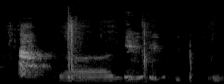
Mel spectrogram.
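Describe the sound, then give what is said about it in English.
A text message alert tone that imitates a barking dog, a few short sharp barks and yips with a brief whine, fairly faint. “That's just my dog barking in the background, but it's actually just a text message.”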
